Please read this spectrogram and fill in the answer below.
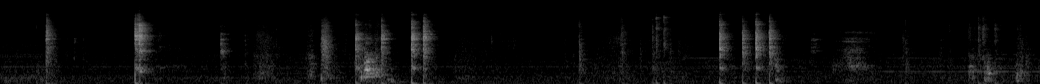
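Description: Box-end wrench clicking and clinking on the small case nuts and studs of a VW Type 1 engine case as the nuts are worked loose. Scattered sharp metallic clicks, one standing out about a second and a half in, with quick clusters around four seconds and again past seven.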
